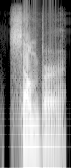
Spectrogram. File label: "sombre", American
